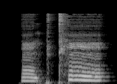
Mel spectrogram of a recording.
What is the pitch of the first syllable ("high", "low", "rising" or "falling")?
low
